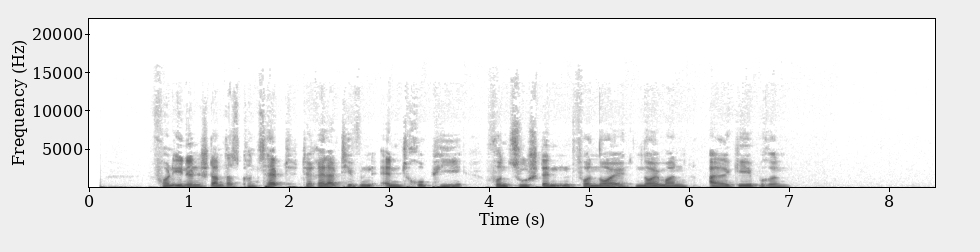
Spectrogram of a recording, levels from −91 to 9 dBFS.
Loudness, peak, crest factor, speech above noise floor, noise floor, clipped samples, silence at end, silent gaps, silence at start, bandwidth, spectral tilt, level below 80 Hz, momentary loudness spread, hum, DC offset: -35 LUFS; -14 dBFS; 20 dB; 40 dB; -74 dBFS; under 0.1%; 1.45 s; none; 0.1 s; 14.5 kHz; -6 dB/octave; -50 dBFS; 8 LU; none; under 0.1%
